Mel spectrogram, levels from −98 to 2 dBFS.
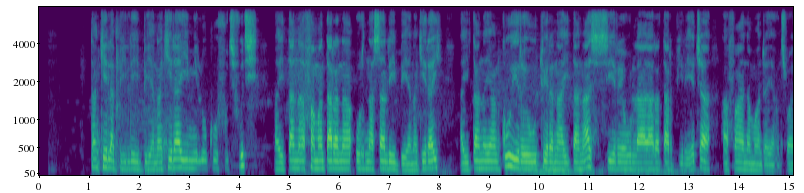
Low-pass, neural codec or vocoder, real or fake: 7.2 kHz; none; real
